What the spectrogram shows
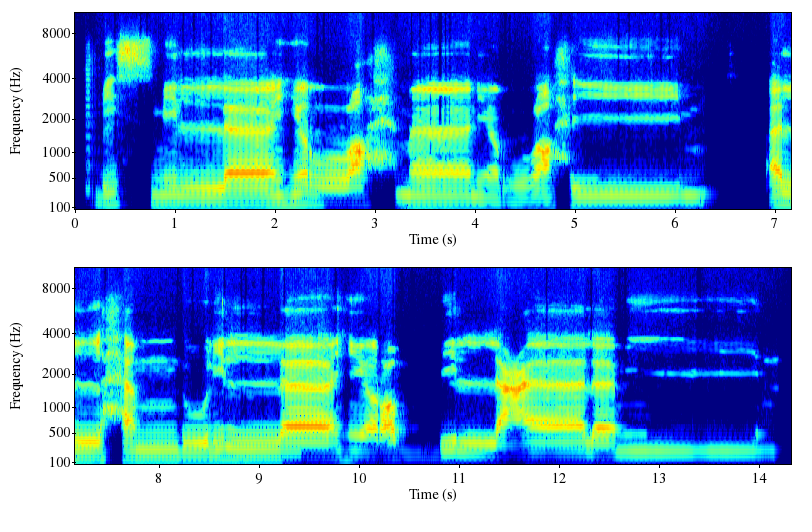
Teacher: lam itu tidak mengeluarkan nafas Kecuali sedikit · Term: jaher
